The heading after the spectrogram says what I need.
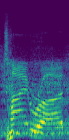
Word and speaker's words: Tyrod: Yes, Tyrod. Just ask him, and we did, to make sure that first name is pronounced that way.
